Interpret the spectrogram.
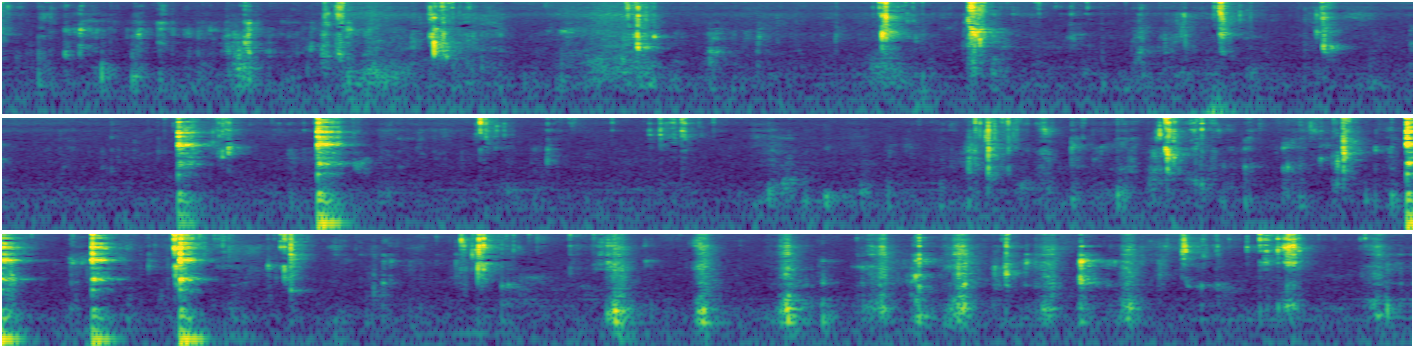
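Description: Close-miked chewing of spoonfuls of coconut rice: soft, irregular wet mouth clicks and smacks, with a few louder ones now and then.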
